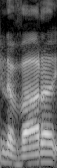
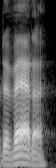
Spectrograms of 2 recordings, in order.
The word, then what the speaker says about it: Nevada: Also, if you say Nevada, you're saying it wrong. And no, what's even fucked up for me is now when I see the word Nevada, I don't think Nevada, and I don't think Nevada either.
